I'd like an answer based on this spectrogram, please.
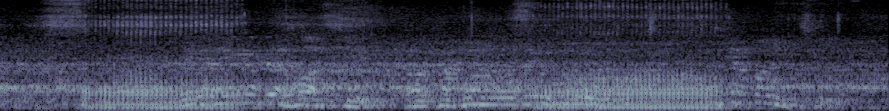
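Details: Thor, a French Bulldog, snoring while asleep: low rumbling breaths that swell and fade in long drawn cycles, with a man's voice faintly heard.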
